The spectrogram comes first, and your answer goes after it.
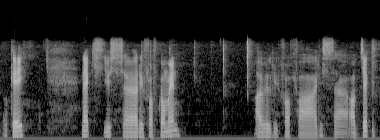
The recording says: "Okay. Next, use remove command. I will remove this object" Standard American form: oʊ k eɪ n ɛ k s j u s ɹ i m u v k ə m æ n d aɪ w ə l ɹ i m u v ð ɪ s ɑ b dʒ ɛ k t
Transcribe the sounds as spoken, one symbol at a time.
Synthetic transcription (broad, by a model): oʊ k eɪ n ɛ k s j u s ɹ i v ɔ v k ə m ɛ n aɪ w ə l ɹ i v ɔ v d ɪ s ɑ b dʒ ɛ k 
